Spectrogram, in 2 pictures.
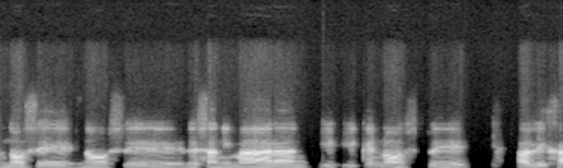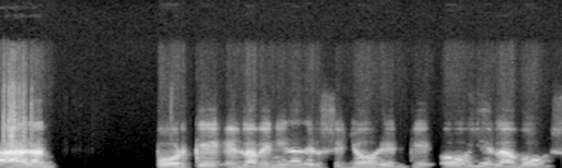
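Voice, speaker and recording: A man preaching a sermon as pastor, speaking deliberately and often repeating phrases or restarting words. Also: on the high side, no room sound. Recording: dull lo-fi sound.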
